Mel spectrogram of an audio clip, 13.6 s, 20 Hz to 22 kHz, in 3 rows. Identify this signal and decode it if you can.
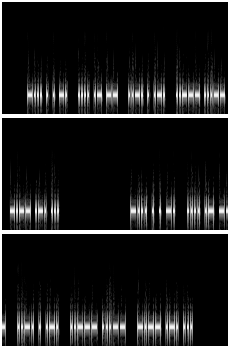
Morse code, heard as a keyed tone, about 33 wpm, 700 Hz. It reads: BEEN HAM FER 23 YRS BEEN HAM FER 23 YRS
